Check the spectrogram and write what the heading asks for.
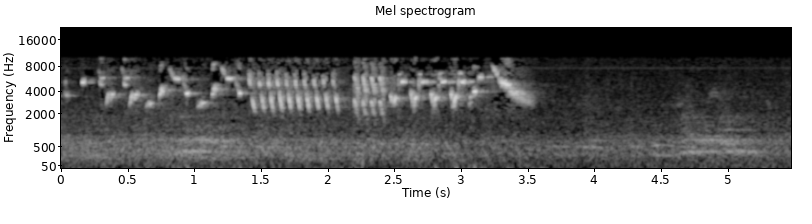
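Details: Goldfinch (jilguero latino) song opening with quick high twitters, then two buzzy rattling trills and a rising slurred note, ending abruptly in near silence with faint low background noise.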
